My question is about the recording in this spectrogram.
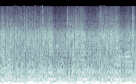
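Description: Electronic dance music from a live DJ set played loud over a club sound system, with a heavy steady bass line under a dense mix.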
